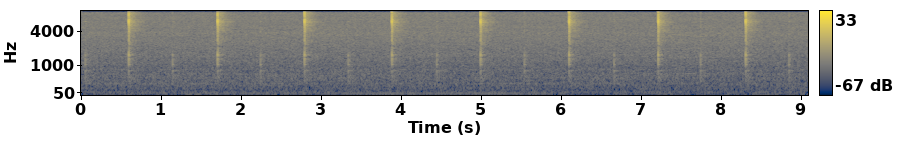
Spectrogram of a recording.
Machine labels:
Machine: valve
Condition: normal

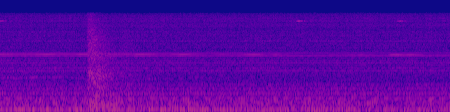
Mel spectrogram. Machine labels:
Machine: pump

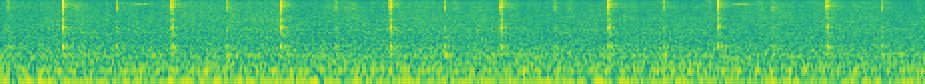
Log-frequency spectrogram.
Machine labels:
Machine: valve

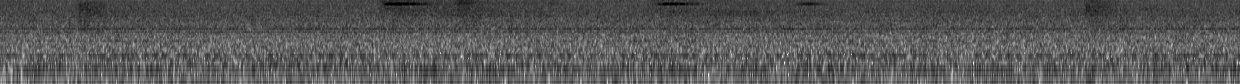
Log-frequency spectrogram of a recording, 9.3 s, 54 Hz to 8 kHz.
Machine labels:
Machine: fan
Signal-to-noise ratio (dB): -6 dB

